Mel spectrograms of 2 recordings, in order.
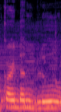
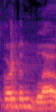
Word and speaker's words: cordon bleu: doon Akala ko noon Cordon blue No it's Cordon blous It's a French dish tapos the spelling is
